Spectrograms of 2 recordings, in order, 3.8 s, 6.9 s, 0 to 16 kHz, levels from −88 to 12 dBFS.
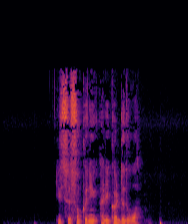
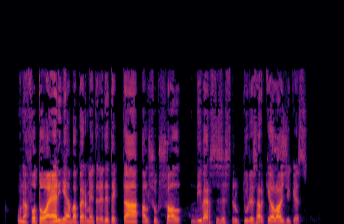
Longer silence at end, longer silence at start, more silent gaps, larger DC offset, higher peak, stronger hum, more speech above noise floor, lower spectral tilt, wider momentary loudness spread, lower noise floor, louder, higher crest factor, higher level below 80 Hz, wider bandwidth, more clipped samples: second, 0.55 s vs 0.8 s; first, 1.15 s vs 0.35 s; neither; neither; second, -10 dBFS vs 0 dBFS; neither; second, 48 dB vs 65 dB; about the same, -3.5 dB/octave vs -4 dB/octave; first, 21 LU vs 17 LU; second, -75 dBFS vs -87 dBFS; second, -26 LUFS vs -20 LUFS; about the same, 20 dB vs 22 dB; first, -50 dBFS vs -66 dBFS; about the same, 11.5 kHz vs 11.5 kHz; neither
